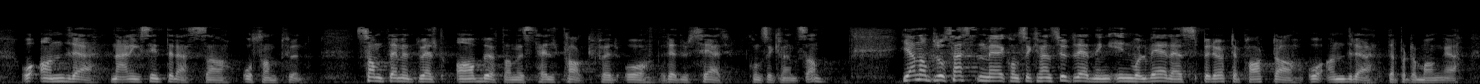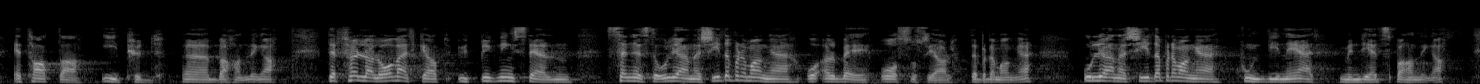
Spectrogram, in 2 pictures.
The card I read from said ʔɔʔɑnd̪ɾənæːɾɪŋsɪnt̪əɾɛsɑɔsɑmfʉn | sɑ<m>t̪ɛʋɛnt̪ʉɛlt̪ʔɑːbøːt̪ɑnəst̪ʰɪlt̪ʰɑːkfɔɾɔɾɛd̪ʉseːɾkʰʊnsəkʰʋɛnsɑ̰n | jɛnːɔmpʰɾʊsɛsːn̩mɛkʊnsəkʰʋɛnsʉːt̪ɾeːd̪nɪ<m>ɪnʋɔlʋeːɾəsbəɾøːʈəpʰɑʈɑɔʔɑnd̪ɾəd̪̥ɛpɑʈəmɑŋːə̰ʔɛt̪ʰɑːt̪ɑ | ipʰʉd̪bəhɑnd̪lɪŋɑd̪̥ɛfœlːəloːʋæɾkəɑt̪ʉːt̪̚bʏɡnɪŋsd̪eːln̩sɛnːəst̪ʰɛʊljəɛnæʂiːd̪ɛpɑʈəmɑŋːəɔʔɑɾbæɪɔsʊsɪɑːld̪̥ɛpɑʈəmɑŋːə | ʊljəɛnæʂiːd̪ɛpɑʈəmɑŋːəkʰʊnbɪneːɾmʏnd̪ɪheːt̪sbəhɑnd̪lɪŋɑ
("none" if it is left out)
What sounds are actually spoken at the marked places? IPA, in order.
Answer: m, ŋ

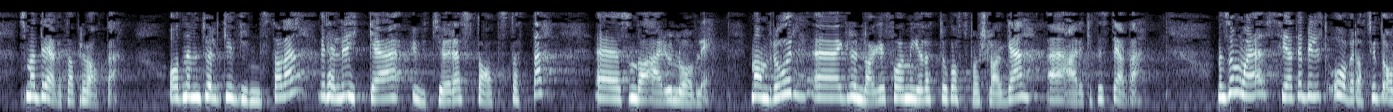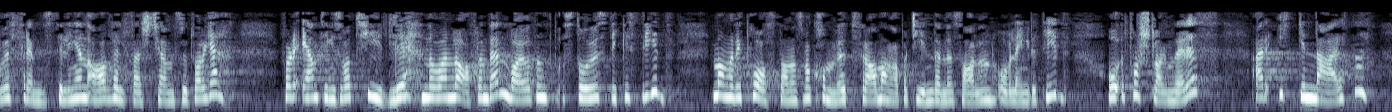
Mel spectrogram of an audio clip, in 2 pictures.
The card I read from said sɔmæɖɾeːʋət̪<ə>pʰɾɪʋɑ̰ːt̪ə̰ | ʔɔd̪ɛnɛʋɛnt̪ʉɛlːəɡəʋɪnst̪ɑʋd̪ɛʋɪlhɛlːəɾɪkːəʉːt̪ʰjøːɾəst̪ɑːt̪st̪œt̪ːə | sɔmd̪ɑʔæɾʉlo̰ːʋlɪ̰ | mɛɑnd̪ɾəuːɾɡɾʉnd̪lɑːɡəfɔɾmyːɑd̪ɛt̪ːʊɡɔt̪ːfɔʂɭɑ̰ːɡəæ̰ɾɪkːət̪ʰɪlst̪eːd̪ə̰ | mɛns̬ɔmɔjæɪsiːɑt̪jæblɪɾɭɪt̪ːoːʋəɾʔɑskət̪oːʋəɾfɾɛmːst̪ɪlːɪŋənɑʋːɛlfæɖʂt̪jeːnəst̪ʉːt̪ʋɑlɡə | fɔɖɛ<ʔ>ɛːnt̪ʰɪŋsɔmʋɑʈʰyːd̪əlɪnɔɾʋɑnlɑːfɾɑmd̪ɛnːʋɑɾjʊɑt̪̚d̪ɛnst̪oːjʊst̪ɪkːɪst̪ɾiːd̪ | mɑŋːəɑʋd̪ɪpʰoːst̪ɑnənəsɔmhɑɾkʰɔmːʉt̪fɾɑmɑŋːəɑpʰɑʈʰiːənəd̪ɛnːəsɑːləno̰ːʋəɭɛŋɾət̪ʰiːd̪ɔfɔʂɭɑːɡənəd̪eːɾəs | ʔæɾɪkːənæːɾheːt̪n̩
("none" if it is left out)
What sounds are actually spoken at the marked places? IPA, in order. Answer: ɑ, ʔ

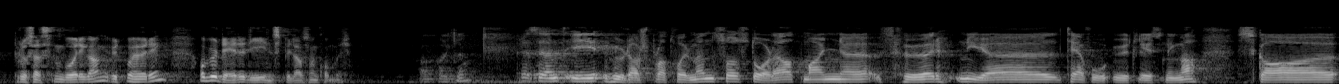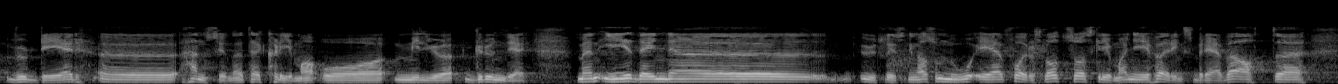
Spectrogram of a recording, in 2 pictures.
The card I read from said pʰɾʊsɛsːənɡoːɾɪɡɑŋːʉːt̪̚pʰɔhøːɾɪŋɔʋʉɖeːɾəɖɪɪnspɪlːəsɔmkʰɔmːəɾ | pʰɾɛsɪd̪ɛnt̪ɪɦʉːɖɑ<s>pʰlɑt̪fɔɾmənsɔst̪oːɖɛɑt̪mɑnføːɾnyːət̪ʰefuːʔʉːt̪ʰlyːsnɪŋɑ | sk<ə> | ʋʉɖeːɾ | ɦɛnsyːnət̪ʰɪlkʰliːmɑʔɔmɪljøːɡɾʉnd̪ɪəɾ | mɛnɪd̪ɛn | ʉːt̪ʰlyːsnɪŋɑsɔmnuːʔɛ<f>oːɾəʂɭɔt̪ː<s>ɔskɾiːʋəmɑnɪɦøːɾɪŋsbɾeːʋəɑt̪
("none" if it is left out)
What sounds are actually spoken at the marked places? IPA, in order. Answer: ʂ, ɑ, f, s

